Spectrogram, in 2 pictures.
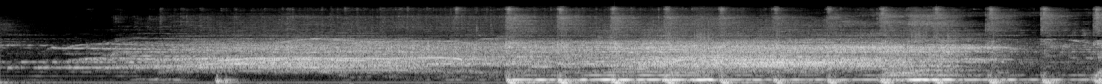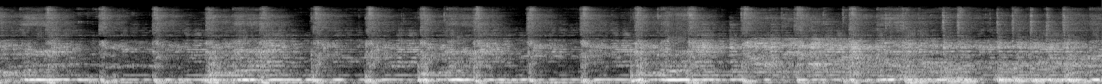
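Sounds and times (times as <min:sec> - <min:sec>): crowd cheering: 0:00.5 - 0:10.6, 0:18.5 - 0:22.0
kick drum beat with bass: 0:02.1 - 0:02.5, 0:05.0 - 0:22.0.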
